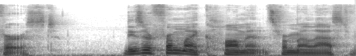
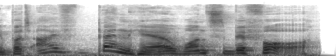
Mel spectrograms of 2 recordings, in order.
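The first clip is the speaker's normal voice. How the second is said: put-on English accent; 5 semitones higher, slower than usual. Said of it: "English accent".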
